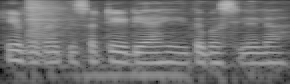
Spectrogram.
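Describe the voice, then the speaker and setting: A woman vlogging at home, calm asides to viewers mixed with high, coaxing baby talk to her dog. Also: a little fast, heavy background noise. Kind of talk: casual vlog talking to her dog.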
